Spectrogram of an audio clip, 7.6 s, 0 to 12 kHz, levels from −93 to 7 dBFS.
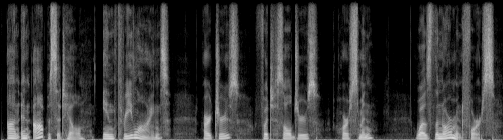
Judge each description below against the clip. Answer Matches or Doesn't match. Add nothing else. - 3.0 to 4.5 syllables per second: Doesn't match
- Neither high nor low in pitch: Matches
